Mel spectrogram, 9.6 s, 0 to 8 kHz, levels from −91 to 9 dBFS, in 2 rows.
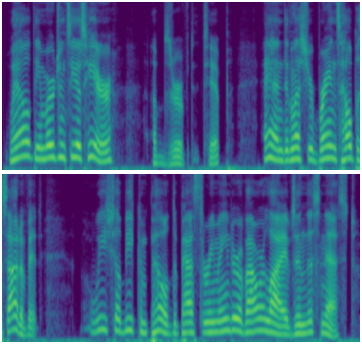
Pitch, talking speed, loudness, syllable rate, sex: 180 Hz, 190 wpm, -18 LUFS, 5.2 syllables/s, male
